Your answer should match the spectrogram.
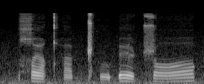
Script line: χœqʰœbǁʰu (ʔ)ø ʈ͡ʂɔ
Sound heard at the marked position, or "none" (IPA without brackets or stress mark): ʔ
